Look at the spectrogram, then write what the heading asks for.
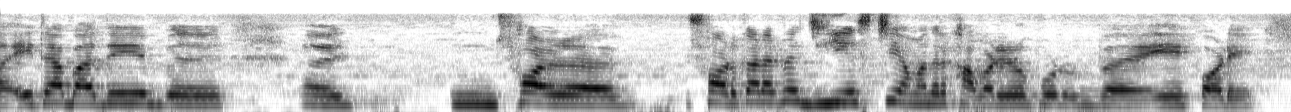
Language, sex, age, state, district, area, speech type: Bengali, female, 18-30, West Bengal, Kolkata, urban, spontaneous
